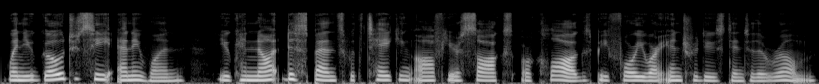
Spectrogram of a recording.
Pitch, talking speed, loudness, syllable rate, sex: 190 Hz, 175 wpm, -18 LUFS, 4.8 syllables/s, female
